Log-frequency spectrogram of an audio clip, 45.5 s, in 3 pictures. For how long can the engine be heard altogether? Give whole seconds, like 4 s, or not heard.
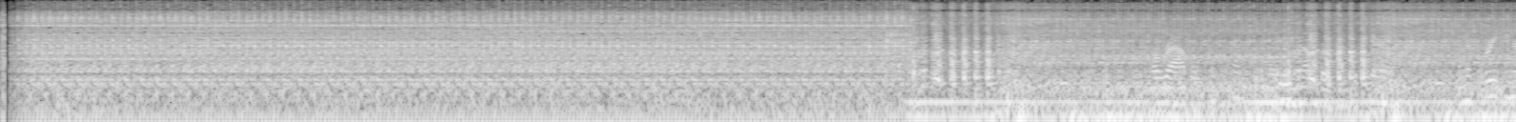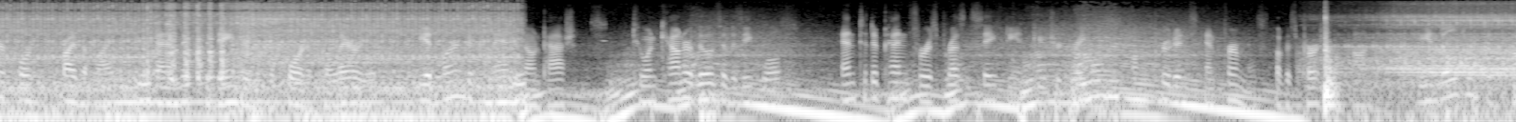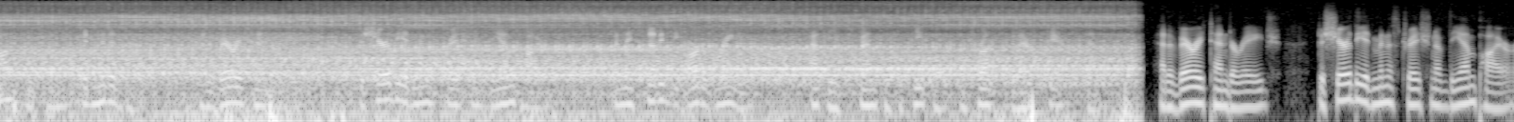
42 s.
